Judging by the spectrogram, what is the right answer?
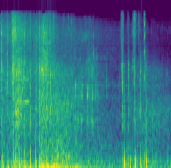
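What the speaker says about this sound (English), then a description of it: "Oh shit, grenade" A grenade explodes in a PC shooter game, a loud booming burst followed by rumbling debris, then a short rapid string of sharp gunshot-like cracks, with no talking.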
